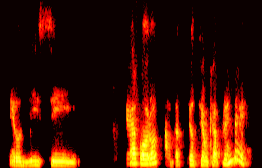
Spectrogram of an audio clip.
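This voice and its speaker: A woman speaks at a moderate pace with a fairly high pitch and lively intonation. The sound is dry and close, without echo. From Brazil, Pernambuco interior (Northeast). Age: 30s. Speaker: nurse. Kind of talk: interview. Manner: animated.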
